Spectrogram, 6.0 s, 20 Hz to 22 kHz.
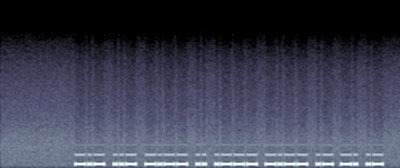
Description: Morse code, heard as a keyed tone, hand-sent with a paddle, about 26 wpm, 620 Hz. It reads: KUYIJYANA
